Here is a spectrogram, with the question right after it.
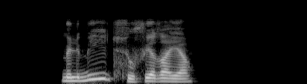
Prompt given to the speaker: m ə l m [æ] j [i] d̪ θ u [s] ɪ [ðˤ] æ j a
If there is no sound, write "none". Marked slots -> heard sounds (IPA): i, i, f, ðˤ

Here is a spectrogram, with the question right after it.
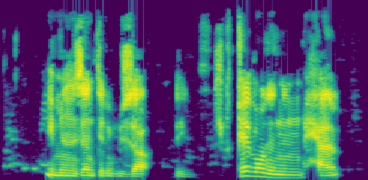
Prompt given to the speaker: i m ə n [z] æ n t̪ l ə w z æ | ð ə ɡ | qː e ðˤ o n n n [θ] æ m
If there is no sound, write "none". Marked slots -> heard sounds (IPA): z, ħ

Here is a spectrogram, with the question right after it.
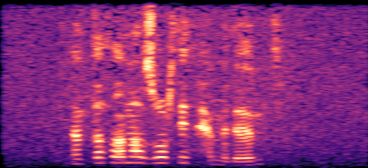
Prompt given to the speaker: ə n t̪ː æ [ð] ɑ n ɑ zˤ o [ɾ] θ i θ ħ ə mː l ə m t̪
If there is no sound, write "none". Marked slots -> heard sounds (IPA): θ, ɾ

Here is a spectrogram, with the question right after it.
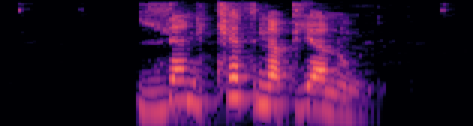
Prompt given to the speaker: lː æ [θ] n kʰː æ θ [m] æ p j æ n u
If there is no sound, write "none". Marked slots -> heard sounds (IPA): none, n

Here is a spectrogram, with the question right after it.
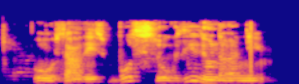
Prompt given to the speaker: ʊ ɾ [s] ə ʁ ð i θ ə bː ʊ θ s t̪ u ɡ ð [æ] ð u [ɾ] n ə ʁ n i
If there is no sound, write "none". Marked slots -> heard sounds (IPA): θ, i, none

